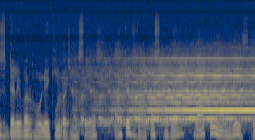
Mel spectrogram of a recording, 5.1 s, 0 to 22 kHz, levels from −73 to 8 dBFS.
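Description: A speech recording with two problems. First, there's low bit depth with dither the whole way through. The audio sounds like it's been cut down to about 7 bits, with dither added before rounding, so the quantisation error comes out as a steady, even hiss about 20 dB below the speech rather than as distortion. Second, a feedback howl kicks in at 1.11 s and runs to the end. It's the classic case of two devices in the same room on one call: the mic-to-speaker loop gains level on every pass, so the repeats grow and narrow to a tone of around 700 Hz. It pulses roughly every 400 ms, which fits the loop delay, and peaks about 12 dB above the speech.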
